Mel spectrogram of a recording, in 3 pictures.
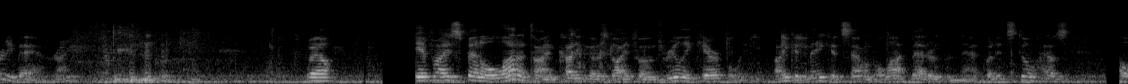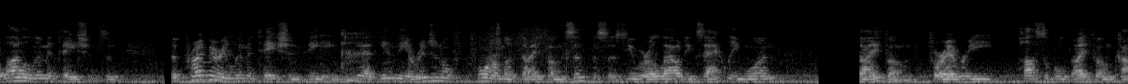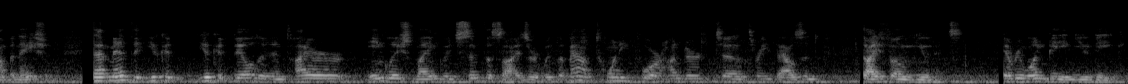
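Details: Adult man; normal speech.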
